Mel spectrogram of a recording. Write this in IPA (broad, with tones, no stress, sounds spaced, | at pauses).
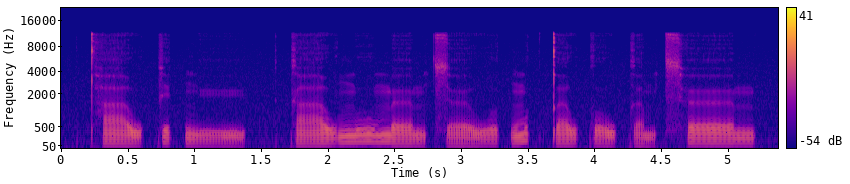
t̪ʰ aː˨˩ w k ɪ˧ k̚ ŋ yː˨˩ | k aː˨˥ w n̪ uː˥ m œː˧ m t͡s œː˨˩ w ʊ˥ k̚ m ʊ˥ k̚ t̪ ɐ˨ w k o˨˩ w k ɐ˨˩ m t͡sʰ œː˥ m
